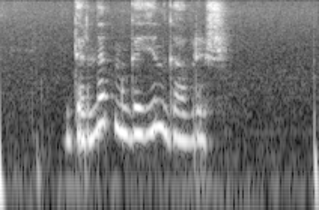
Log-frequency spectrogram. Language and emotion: Russian, neutral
